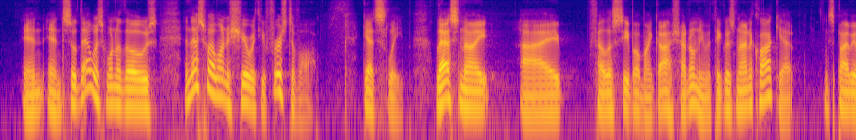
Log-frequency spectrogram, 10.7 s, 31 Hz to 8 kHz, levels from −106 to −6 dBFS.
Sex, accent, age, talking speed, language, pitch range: male, American, 40-59, 230 wpm, English, 95-130 Hz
